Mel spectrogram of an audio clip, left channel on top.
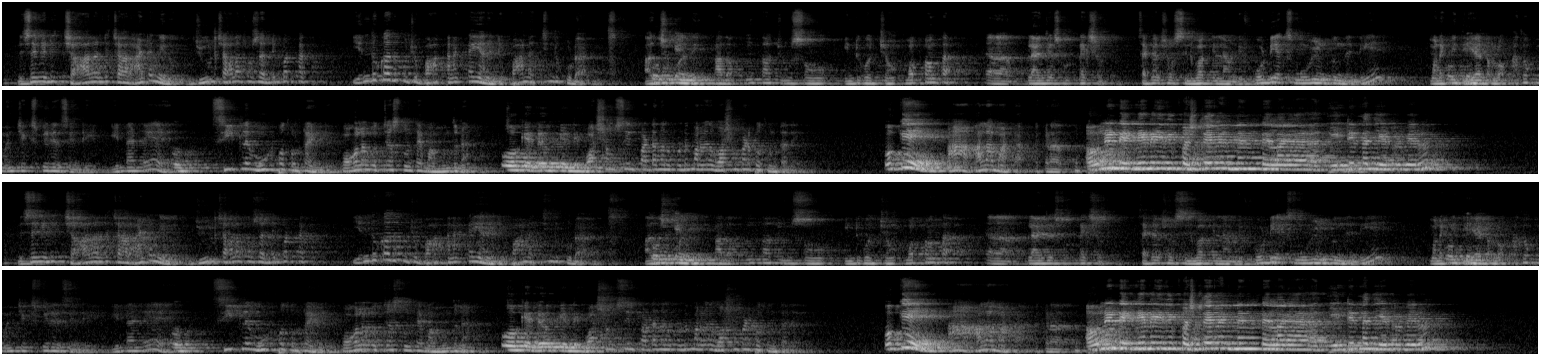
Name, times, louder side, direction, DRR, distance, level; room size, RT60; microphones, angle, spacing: voice 1, 0.1-3.0 3.5-6.1 6.4-9.5 9.8-11.0 11.4-13.8 14.3-17.1 17.5-20.1 21.2-23.3 24.8-26.5 28.6-29.0, left 1 dB, 30° left, 0 dB, 1.2 m, -33 dB
voice 2, 6.5-7.0 14.4-14.8 17.1-17.2 20.4-21.2 24.2-24.7 26.2-29.7, equal, 5° right, 0 dB, 3.6 m, -22 dB
17.0 x 13.5 x 5.6 m, 1.3 s
head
